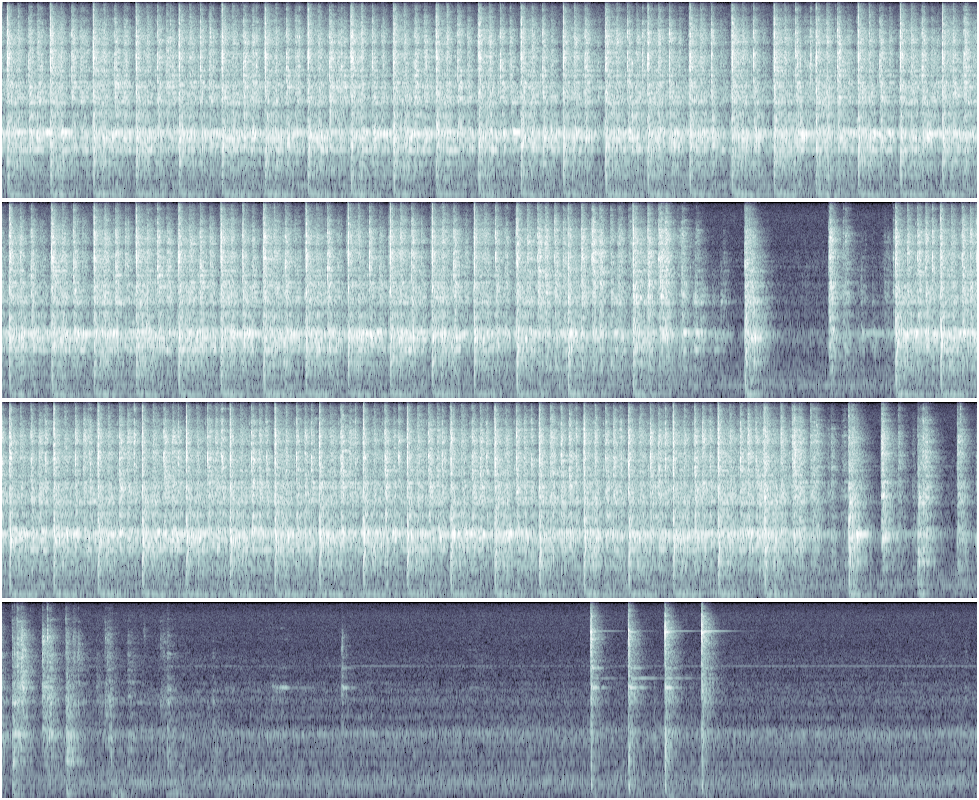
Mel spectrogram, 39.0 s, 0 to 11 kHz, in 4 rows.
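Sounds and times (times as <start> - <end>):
steady ringing tone: 31.6 - 34.4, 35.0 - 38.8.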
